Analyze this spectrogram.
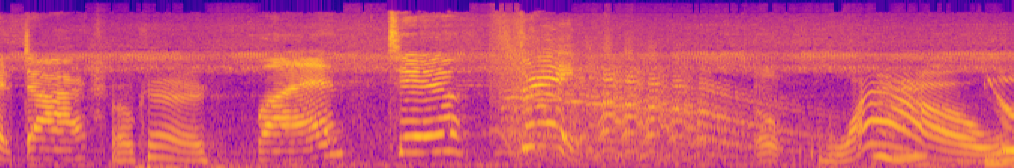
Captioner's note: unenthusiastic; shrinking machine noise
